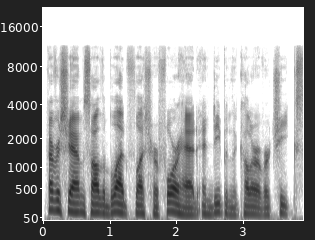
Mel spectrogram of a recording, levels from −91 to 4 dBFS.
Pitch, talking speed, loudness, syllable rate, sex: 110 Hz, 215 wpm, -18 LUFS, 5.3 syllables/s, male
